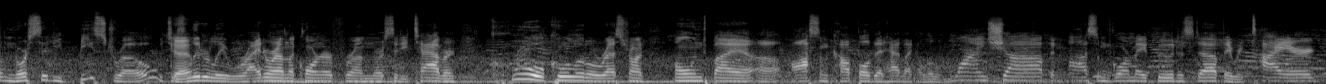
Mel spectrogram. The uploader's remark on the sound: The Caroline Tavern in North Seattle. Recorded live at The Caroline Tavern on 07/06/2023.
